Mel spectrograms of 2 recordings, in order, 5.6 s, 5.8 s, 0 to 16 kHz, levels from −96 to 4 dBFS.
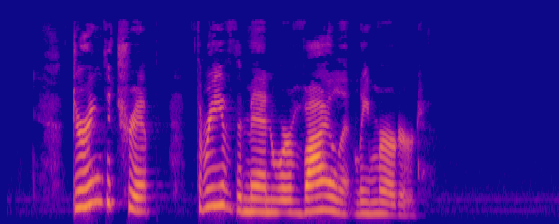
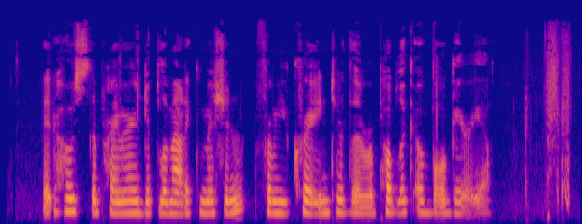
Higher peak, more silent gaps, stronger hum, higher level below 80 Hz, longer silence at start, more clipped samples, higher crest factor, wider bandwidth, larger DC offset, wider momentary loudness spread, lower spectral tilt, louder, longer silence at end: second, -10 dBFS vs -6 dBFS; neither; neither; second, -88 dBFS vs -80 dBFS; first, 0.75 s vs 0.45 s; neither; about the same, 22 dB vs 22 dB; about the same, 11.5 kHz vs 11 kHz; neither; first, 14 LU vs 9 LU; about the same, -5.5 dB/octave vs -5.5 dB/octave; about the same, -29 LUFS vs -28 LUFS; first, 1.45 s vs 0.15 s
